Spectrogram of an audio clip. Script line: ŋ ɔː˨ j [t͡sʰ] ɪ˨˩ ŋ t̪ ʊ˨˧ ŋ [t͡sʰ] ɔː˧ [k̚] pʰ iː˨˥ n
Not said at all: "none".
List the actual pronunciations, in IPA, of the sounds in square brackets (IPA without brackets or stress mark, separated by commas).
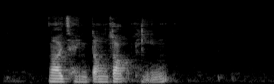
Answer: t͡sʰ, t͡s, k̚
